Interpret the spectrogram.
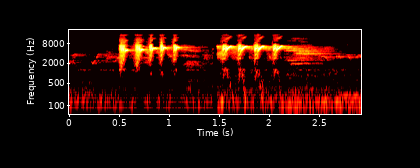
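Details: Brown-throated sunbird calling in two quick phrases of high, sharp chirps, five notes each, the second followed by a thin descending trill.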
